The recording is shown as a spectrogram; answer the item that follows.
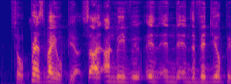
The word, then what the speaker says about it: presbyopia: mr muhammad is have i pronounced it correctly press biopia or press b opia how is it pronounced hi morning it's pressed by okay i pronounce it all right right so press biopia so and we've in in the video people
